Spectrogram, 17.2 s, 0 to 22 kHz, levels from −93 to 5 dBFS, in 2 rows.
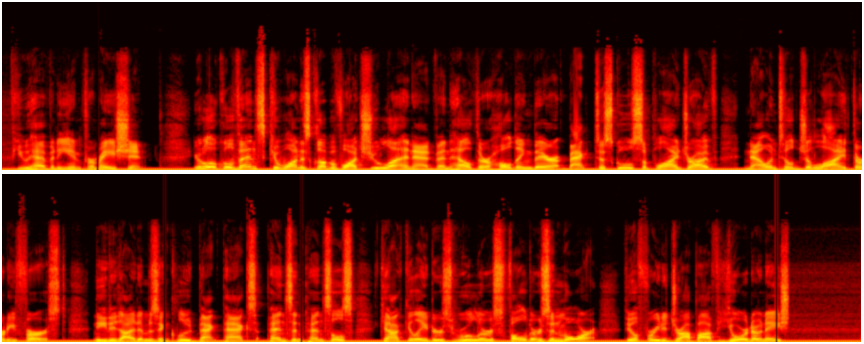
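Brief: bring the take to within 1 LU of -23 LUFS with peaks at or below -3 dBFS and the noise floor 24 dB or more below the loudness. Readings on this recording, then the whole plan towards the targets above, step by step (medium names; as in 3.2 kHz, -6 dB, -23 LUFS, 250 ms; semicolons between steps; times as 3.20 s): dropouts 4; longest dropout 25 ms; hum 50 Hz; highest harmonic 250 Hz; hum level -32 dBFS; loudness -26.5 LUFS; peak level -11.5 dBFS; loudness target -23.0 LUFS
-> interpolate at 0.95/10.22/11.59/16.34 s, 25 ms; de-hum 50 Hz, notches 5; trim +3.5 dB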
